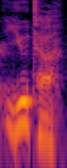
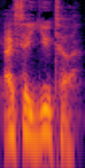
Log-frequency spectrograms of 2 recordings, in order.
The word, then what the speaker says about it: Yuta: when you see Yuta, it's a hard T rather than the soft T like in Toronto? I say Yuta. Yuta. What's a soft T? What's a soft T? Well, like Yuta, like pronouncing like a D.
